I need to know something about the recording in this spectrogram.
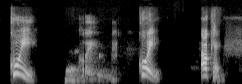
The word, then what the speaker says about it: cuy: Wow, it's cuy, Cuy. cuy. Okay, so if Y comes at the end, we pronounce it like E.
